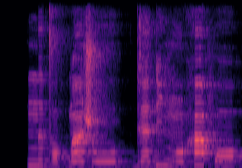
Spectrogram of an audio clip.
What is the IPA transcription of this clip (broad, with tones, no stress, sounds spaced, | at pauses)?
n ɨ˧ d ɔ˨ ɡ͡b ã˧ ʃ oː˧ | ɡ ɛ˨ ɗ i˧ ŋ ɔ̃˨ h ã˦ f ɔ˦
